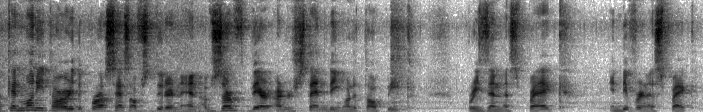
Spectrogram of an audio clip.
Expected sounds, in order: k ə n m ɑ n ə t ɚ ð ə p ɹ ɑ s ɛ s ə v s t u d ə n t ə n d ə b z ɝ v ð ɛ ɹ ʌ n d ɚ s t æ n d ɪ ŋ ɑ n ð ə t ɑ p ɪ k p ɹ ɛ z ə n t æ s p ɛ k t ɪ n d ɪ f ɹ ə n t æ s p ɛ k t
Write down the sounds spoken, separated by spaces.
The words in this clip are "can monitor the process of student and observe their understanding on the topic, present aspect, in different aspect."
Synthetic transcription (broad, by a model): k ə n m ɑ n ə t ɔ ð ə p ɹ ɑ s ɛ s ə f s t u d ə n t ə n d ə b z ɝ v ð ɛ ɹ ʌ n d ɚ s t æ n d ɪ ŋ ɑ n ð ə t ɑ p ɪ k p ɹ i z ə n æ s p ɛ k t ɪ n d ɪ f ɹ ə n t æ s p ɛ k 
